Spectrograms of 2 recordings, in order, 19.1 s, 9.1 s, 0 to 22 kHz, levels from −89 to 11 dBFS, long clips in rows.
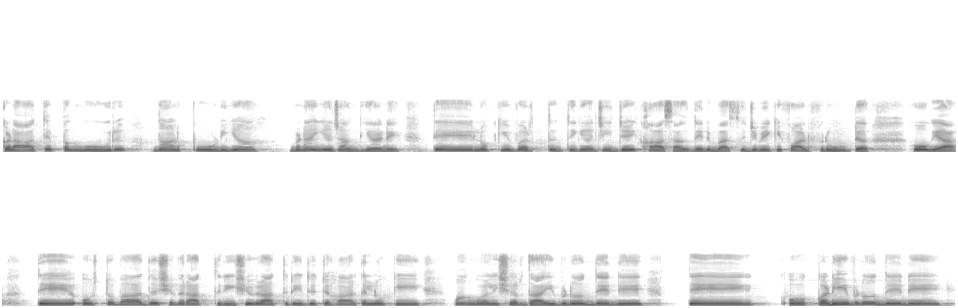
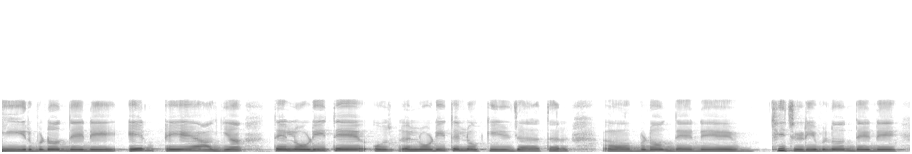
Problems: none marked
